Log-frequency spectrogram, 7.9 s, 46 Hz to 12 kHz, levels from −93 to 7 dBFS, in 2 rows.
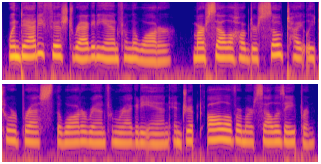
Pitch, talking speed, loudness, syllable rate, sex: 210 Hz, 210 wpm, -18 LUFS, 5.9 syllables/s, female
